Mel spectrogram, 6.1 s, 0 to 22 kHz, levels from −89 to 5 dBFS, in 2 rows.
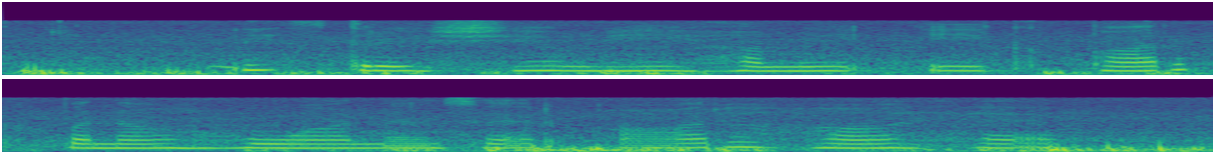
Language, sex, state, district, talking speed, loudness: Hindi, female, Punjab, Fazilka, 120 wpm, -17 LUFS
